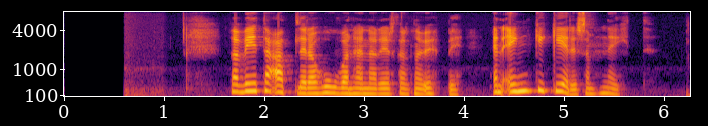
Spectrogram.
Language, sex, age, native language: Icelandic, female, 30-39, Icelandic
